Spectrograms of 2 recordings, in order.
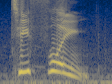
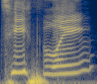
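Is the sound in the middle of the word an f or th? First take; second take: f; th. First: The middle sound is an f. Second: The middle sound is a th. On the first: The speaker calls it right. "With an F! Tiefling, not teeth" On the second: The speaker calls it wrong. "That's how I pronounced it at first"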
